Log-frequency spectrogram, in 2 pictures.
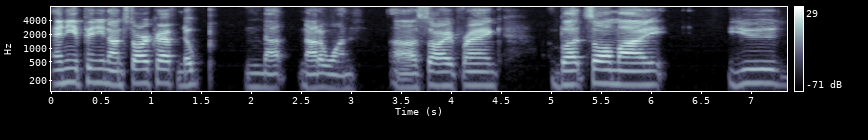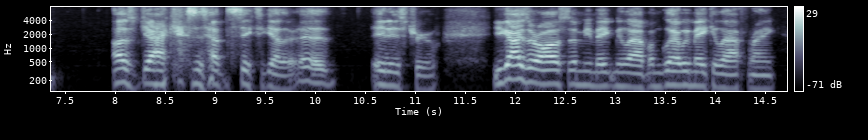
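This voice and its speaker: A man hosting a casual livestream, rambling through viewer comments with quick asides. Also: fairly high pitch, fairly even intonation, clear, resonant tone. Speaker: livestream host.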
